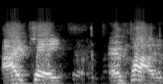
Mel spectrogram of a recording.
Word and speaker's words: IK Enemkpali: know we talking about a fourth round linebacker ik and P that's that's how you say his name goes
